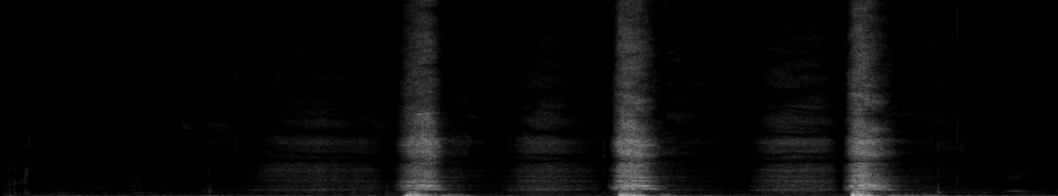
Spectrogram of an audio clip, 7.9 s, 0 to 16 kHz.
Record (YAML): exhalation_length: 7.9 s
exhalation_amplitude: 16389
exhalation_signal_mean_std_ratio: 0.27
survey_phase: beta (2021-08-13 to 2022-03-07)
age: 65+
gender: Male
wearing_mask: 'No'
symptom_none: true
smoker_status: Ex-smoker
respiratory_condition_asthma: false
respiratory_condition_other: false
recruitment_source: Test and Trace
submission_delay: 2 days
covid_test_result: Positive
covid_test_method: RT-qPCR
covid_ct_value: 26.1
covid_ct_gene: ORF1ab gene
covid_ct_mean: 26.8
covid_viral_load: 1600 copies/ml
covid_viral_load_category: Minimal viral load (< 10K copies/ml)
